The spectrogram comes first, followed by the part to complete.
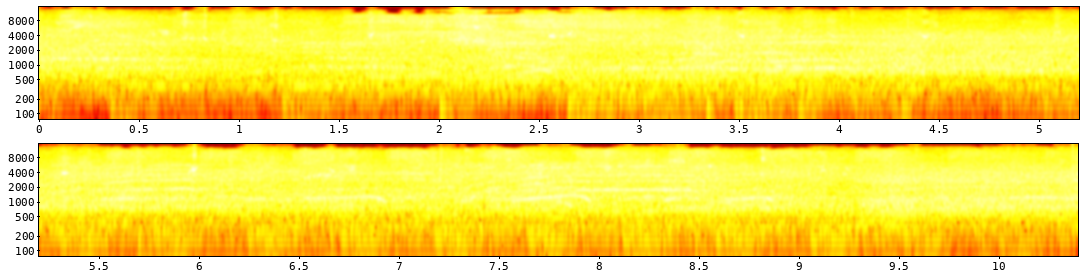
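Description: A basketball being dribbled on a hardwood court over steady arena crowd noise, with the dribbling thuds coming regularly in the second half.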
